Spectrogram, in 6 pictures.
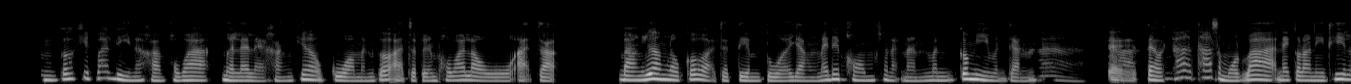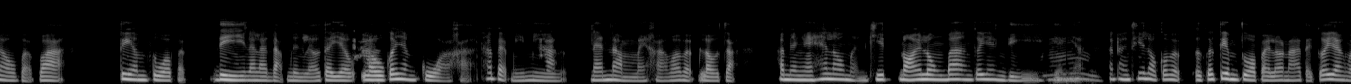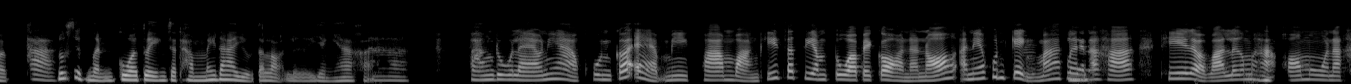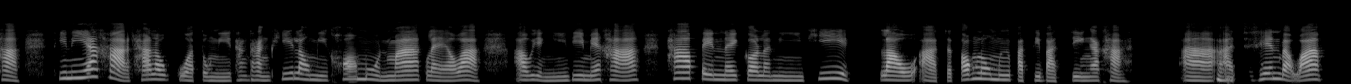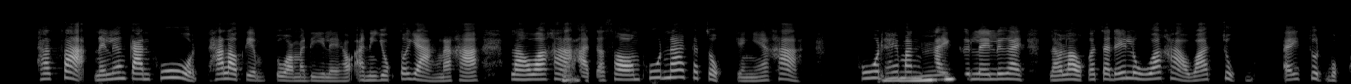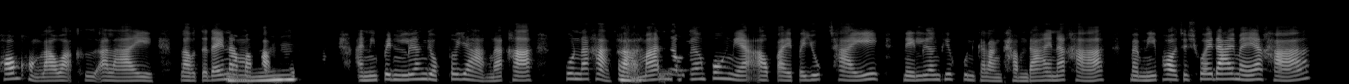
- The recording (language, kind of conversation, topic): Thai, advice, คุณรู้สึกกลัวความล้มเหลวจนไม่กล้าเริ่มลงมือทำอย่างไร
- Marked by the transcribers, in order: other background noise; tapping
